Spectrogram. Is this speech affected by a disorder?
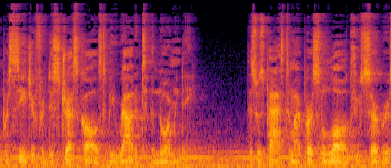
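No.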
